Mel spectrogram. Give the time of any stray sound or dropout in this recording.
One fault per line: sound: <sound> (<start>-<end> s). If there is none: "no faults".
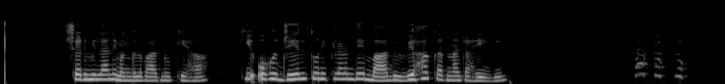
sound: laugh (6.3-6.9 s)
